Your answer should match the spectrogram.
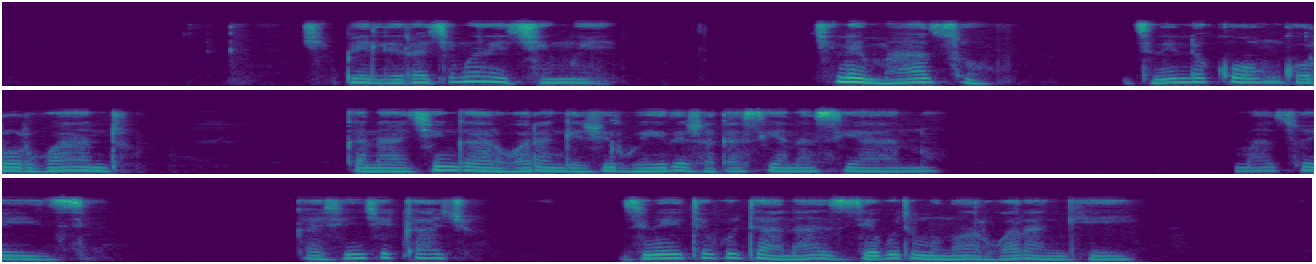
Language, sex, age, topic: Ndau, female, 36-49, health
